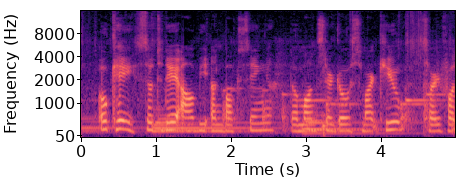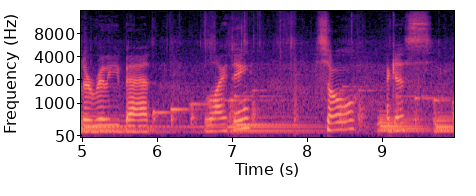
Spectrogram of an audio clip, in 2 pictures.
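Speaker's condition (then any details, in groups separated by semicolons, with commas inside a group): No condition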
